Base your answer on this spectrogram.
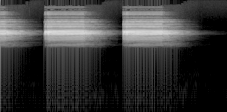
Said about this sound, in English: Unbelievable. Well, that's the fire alarm. Fire alarm. But it wasn't us.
